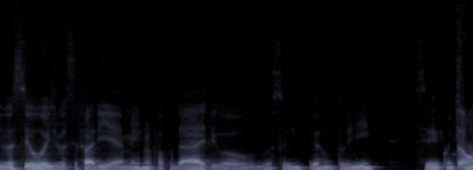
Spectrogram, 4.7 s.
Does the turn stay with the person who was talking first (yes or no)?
no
